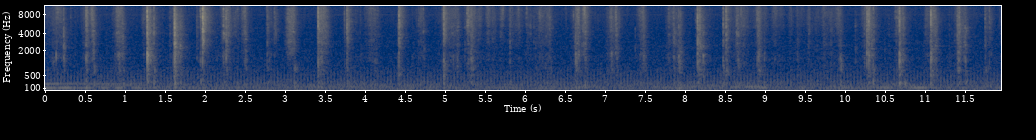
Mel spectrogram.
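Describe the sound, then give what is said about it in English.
Cards from an After Tarot deck being handled and drawn: many crisp, papery flicks and snaps at an irregular rhythm over a steady low hum, with no talking. “Wait, I'm going to get a card from the After Tarot for Pisces.”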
